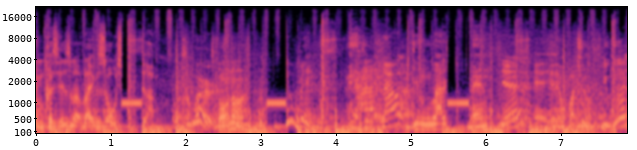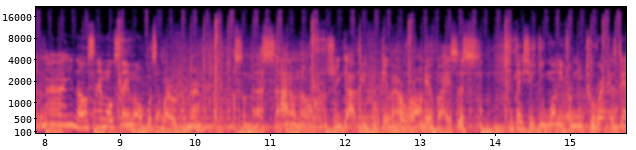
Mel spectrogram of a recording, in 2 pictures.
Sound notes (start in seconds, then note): 3.0 beep; 5.4 beep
